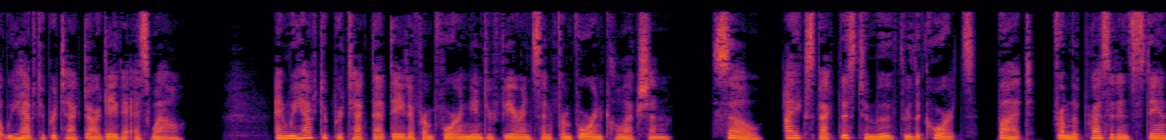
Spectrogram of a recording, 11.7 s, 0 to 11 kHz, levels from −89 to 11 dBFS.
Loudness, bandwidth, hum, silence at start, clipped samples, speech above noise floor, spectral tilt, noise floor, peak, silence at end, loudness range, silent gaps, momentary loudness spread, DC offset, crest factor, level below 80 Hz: -24 LUFS; 10.5 kHz; none; 0 s; under 0.1%; 32 dB; -5 dB/octave; -55 dBFS; -8 dBFS; 0 s; 2 LU; 1.86-2.22 s, 6.74-7.12 s; 5 LU; under 0.1%; 16 dB; -60 dBFS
